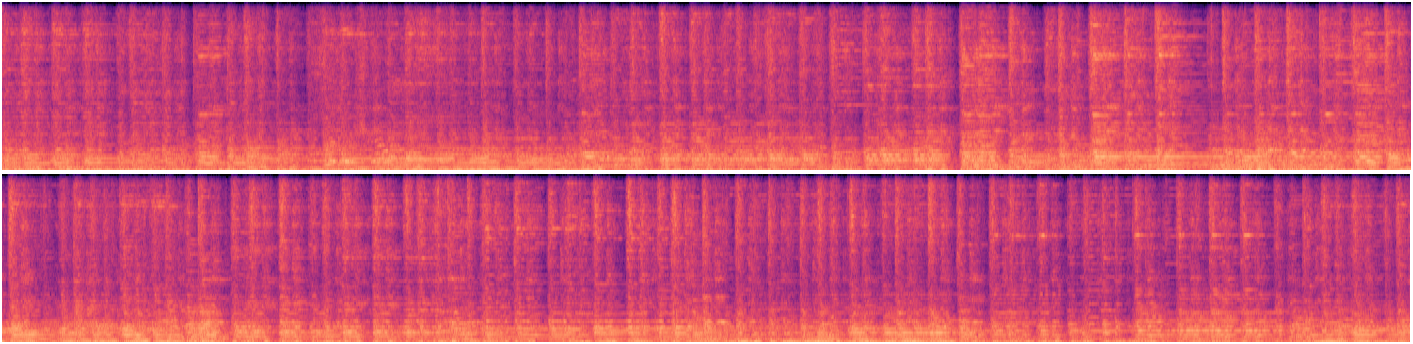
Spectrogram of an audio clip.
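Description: Acoustic guitar being strummed steadily, a run of chords played without a voice.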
